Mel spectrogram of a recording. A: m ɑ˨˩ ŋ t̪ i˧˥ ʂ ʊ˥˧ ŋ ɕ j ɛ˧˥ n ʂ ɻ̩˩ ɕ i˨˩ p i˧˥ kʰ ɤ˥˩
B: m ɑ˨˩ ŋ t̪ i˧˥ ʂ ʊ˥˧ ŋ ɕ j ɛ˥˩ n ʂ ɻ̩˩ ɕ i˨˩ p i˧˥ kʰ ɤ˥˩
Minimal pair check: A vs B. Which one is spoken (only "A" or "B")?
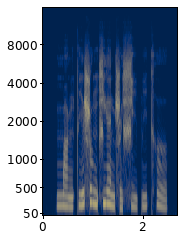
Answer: B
